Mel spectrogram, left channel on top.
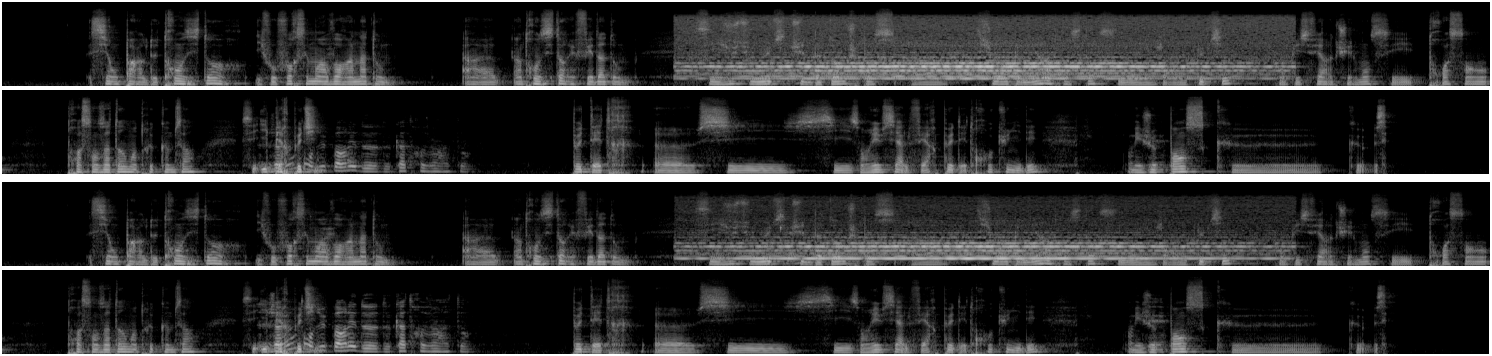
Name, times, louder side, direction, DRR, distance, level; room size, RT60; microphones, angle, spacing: voice 1, 0.9-3.9 4.6-12.4 12.7-15.0 15.5-18.1 20.6-25.6 26.1-28.7, left 2 dB, 15° left, 0.7 m, -31 dB
sound 1, 6.7-12.9, left 1 dB, 75° left, 1.3 m, -24 dB
voice 2, 7.6-8.0 17.4-19.6 26.1-26.5, right 4 dB, 60° right, 0.8 m, -34 dB
26.0 x 9.8 x 4.0 m
head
